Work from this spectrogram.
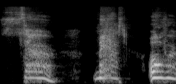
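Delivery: mock yell, very high and shrill. Retelling a security officer's order at the airport: imitating someone yelling. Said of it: "She, like, yells at me".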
